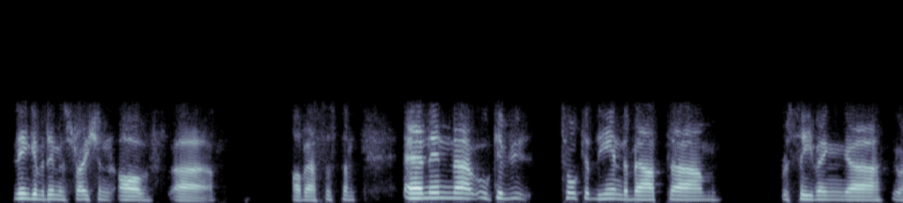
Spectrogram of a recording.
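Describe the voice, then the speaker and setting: A man with a New Zealand accent speaks at a moderate pace with ordinary pitch variation. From New Zealand, Auckland. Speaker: forex trader and educator. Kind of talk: webinar presentation. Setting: live online webinar. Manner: halting, many fillers.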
